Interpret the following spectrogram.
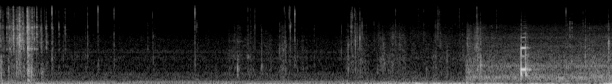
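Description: Clicks and rustling of a cardboard retail box being handled, then a short electronic beep about five seconds in from a checkout barcode scanner.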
